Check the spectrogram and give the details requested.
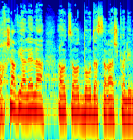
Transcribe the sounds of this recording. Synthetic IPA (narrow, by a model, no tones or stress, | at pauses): aχʃavjealela | hao̞t͡sao̞t̪̚bod̪asaʁaʃkalim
